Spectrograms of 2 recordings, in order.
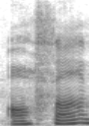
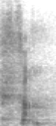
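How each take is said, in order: First: Both syllables are pronounced in full. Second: The first syllable is dropped entirely. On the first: "instead of saying enfin" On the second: "they say fin"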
